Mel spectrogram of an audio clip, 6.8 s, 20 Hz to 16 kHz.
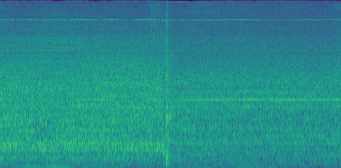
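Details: Dyson DC40 upright vacuum, presumably salvaged from a skip after sitting outside, first power-up: even, steady high-pitched motor roar with strong suction, no rattles or pitch drops; brushes and switch work, running properly.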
